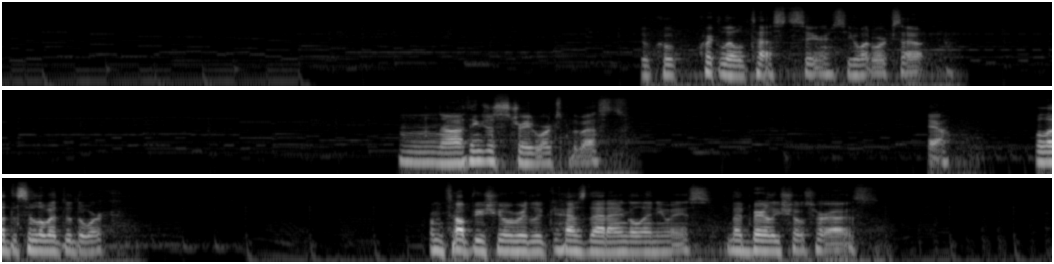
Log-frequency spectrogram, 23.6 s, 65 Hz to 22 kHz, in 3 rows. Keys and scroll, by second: 6.2 ], 11.9 ctrl+z.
